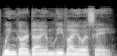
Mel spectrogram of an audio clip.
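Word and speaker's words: Wingardium Leviosa: It's Wingard Levi. Make that gar nice and long.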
